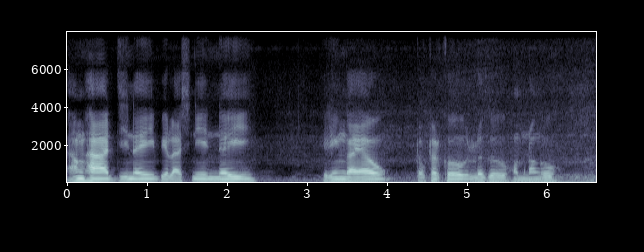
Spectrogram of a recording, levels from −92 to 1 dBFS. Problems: constant background noise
